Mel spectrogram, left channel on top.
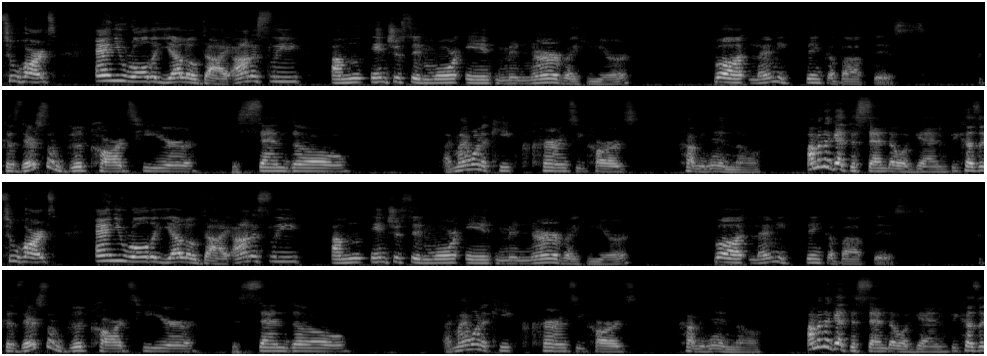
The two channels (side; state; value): both; normal; correlation 0.71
